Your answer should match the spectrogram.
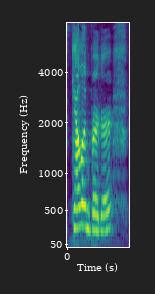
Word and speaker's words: Kellenberger: It it's Kellenberger, but actually lots of people know it as the K-Bergs here.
